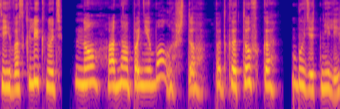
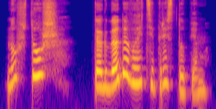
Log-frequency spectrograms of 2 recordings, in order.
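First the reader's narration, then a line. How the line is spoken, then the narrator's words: Peaceable tone. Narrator (Russian): сказала она миролюбивым тоном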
